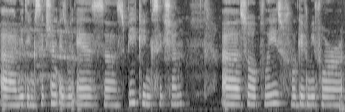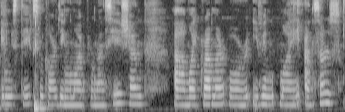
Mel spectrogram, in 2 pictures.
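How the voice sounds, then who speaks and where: Very slowly and in a monotone, flat intonation, a woman with an Arabic accent speaks at a fairly high pitch. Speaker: IELTS tutor. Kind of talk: tutorial. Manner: halting, many fillers and repeats.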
